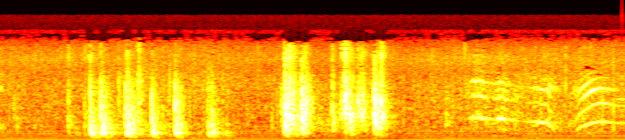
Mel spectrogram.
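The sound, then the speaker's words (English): A door is worked open: a quick series of heavy knocks or rattles in two bursts, then a drawn-out, wavering creak as it swings, clear with no talking. “Open that door there.”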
